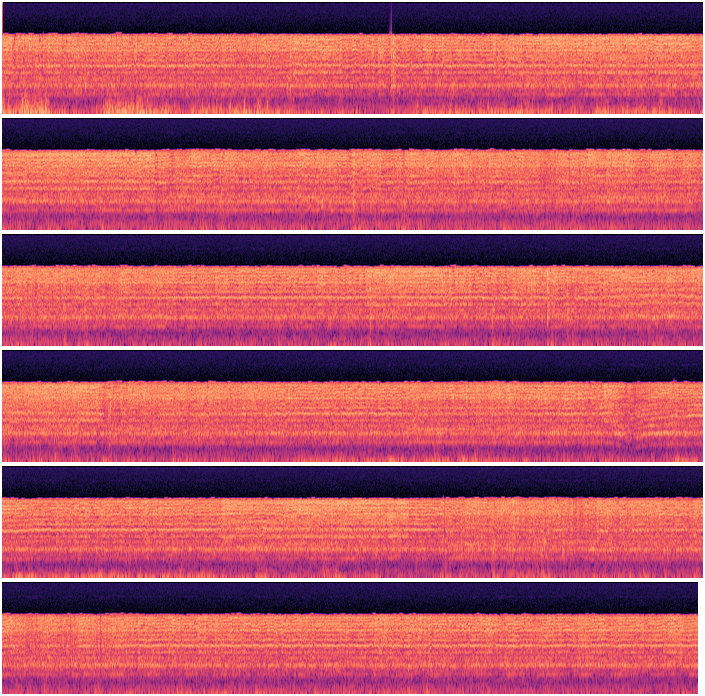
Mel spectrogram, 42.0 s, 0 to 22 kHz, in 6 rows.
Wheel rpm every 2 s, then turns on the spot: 160, 160, 160, 160, 160, 160, 160, 160, 160, 160, 160, 160, 160, 150, 160, 160, 160, 160, 160, 160, 160.
none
